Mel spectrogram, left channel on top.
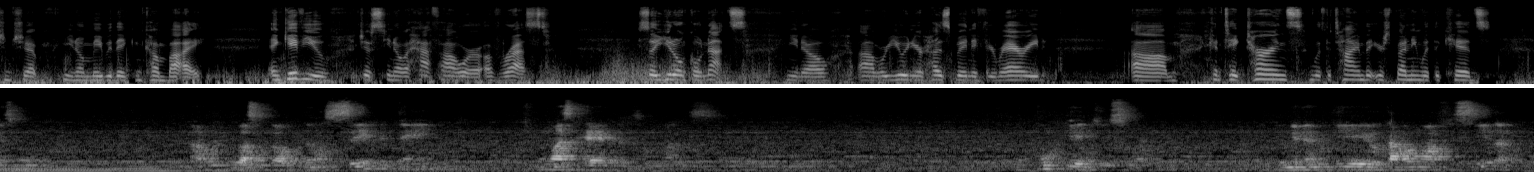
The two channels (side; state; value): both; different; correlation 0.00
